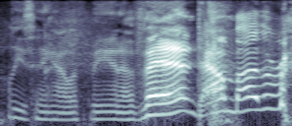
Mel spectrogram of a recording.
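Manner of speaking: very loud, high-pitched comic bellow, belted out. Continuing the bit as Chris Farley, pleading: Chris Farley impression. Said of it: "That's Chris Farley".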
